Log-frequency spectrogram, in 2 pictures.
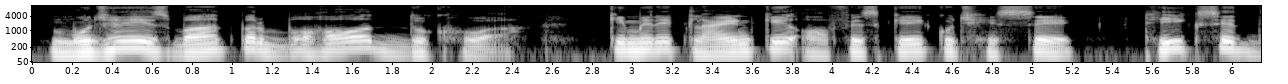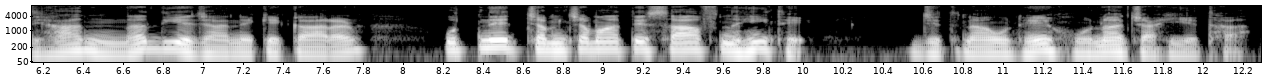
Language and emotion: Hindi, sad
